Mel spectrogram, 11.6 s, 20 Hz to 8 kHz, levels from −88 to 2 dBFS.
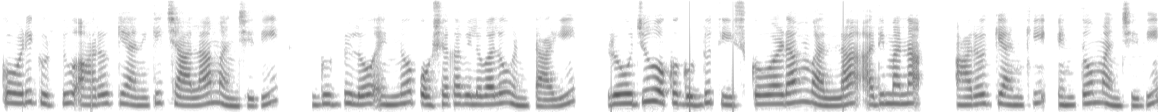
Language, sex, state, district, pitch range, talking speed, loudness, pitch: Telugu, female, Telangana, Karimnagar, 220-260 Hz, 115 wpm, -42 LUFS, 240 Hz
